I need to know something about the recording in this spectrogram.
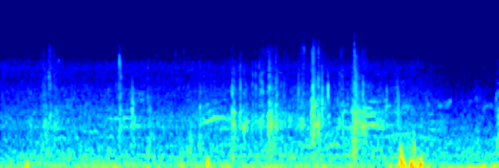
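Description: A runner's shoes pat on pavement.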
